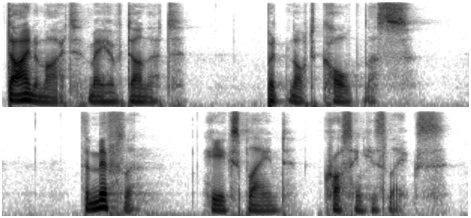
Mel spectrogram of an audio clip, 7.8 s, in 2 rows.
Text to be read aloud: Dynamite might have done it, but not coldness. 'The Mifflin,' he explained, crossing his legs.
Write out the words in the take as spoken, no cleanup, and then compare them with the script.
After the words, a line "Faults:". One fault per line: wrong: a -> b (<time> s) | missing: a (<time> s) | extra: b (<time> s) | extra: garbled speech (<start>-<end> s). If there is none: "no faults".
Dynamite may have done it, but not coldness. 'The Mifflin,' he explained, crossing his legs.
Faults:
wrong: might -> may (0.7 s)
